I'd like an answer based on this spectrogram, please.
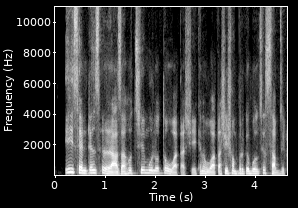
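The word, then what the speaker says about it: は: আমরা এখানে দেখেছি দেখেন ওয়াতাসি তার মানে হচ্ছে ওয়াতাসি নিজের একটা নিজস্ব শব্দ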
